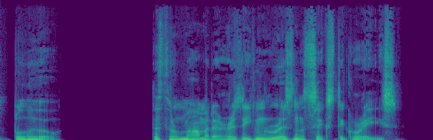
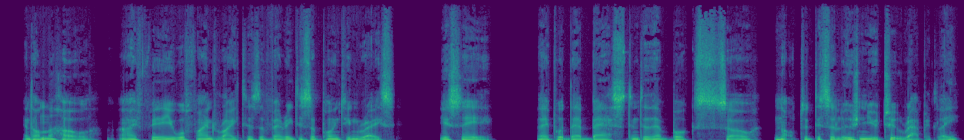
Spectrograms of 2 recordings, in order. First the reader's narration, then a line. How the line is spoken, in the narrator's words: said coldly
